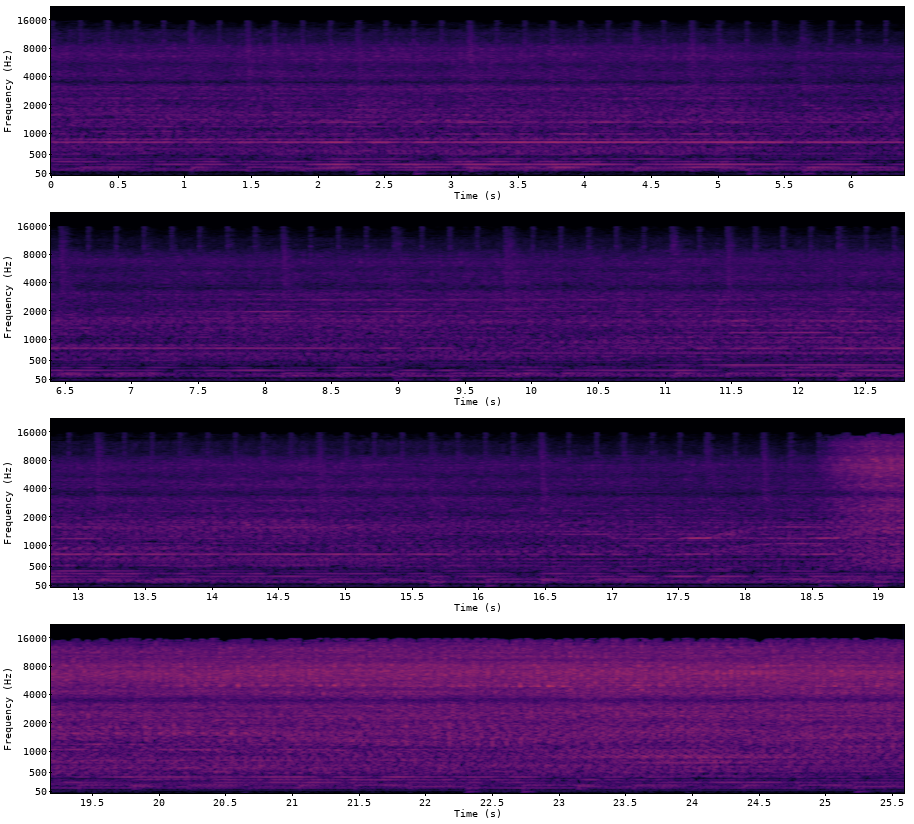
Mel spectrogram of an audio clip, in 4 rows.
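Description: A 2005 Gehl 680 wheel loader with about 2,800 hours and a heated cab idling steadily, a continuous low diesel drone with a faint rhythmic knock, close by and unchanging throughout, with no talking.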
